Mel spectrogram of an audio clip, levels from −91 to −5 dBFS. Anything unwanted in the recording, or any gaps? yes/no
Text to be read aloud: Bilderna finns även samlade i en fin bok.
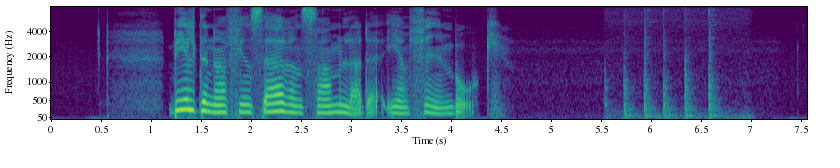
yes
